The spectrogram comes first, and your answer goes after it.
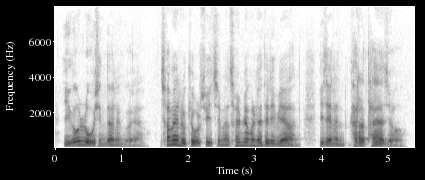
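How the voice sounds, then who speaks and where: The talking comes at a very fast pace with very wide pitch swings. The background is quiet. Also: man, medium pitch for a man. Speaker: pastor. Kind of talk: sermon. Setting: online morning worship service.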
